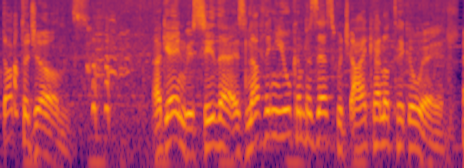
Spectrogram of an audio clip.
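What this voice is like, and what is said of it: Belloc villain accent impression. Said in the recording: “impression of Belloc from Raiders of the Lost Ark ... he's got the villain accent ... The communist accent.”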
